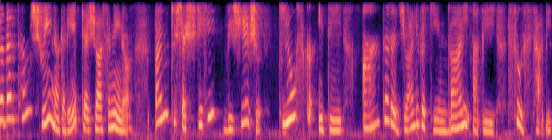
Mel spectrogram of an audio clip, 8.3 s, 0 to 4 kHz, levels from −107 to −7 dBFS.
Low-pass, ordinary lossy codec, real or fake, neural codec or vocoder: 3.6 kHz; none; fake; codec, 16 kHz, 2 kbps, X-Codec, HuBERT features, trained on general audio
